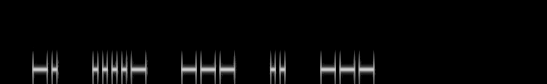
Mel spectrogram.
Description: Morse code, heard as a keyed tone, about 25 wpm, spaced as for 16 wpm, 700 Hz. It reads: N4OIO
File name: Lesson 15g - Number 5 - Call Signs 25wpm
